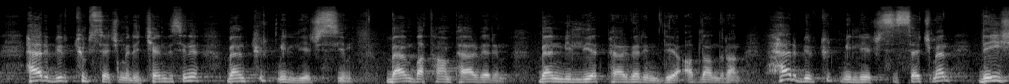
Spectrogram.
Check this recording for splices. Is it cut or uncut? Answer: uncut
